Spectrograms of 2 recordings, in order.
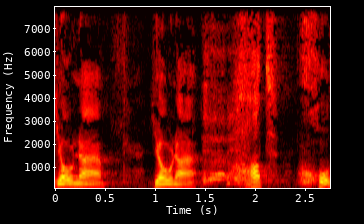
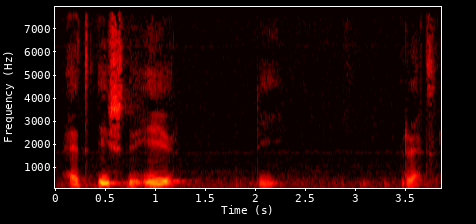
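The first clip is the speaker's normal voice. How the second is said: softer still, redt almost breathed; preacher's hushed echo to the congregation; near whisper; 6 semitones lower, 11 dB quieter than usual. Acted. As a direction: echo the verse, fading to a whisper. Echoes the verse, fading.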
